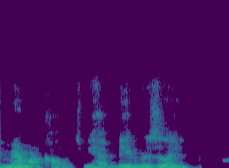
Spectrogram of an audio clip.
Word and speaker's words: Resilient: We have David Resilient, whose last name is pronounced like resilience, as you stated earlier.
